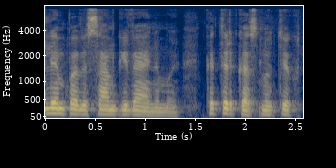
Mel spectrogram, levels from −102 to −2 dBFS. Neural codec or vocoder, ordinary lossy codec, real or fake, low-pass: vocoder, 44.1 kHz, 128 mel bands every 256 samples, BigVGAN v2; AAC, 48 kbps; fake; 7.2 kHz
